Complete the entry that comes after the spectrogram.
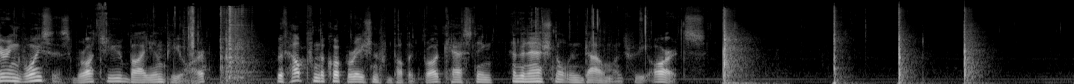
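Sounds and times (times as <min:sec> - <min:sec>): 
speech: 0:00.0 - 0:07.1
chopping a turkey: 0:07.2 - 0:10.1.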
